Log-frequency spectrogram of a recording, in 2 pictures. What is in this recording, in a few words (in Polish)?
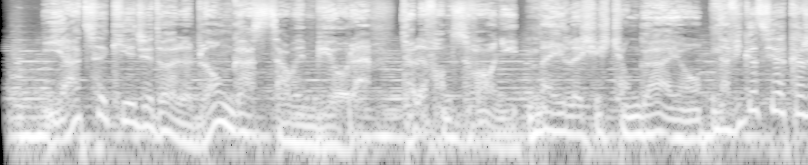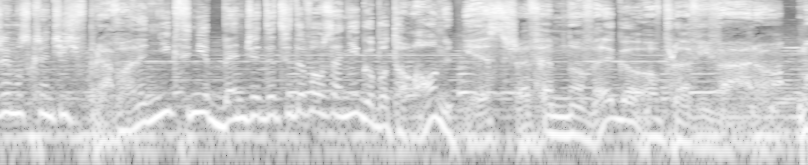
reklama; vivaro mobilne biuro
